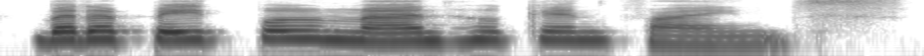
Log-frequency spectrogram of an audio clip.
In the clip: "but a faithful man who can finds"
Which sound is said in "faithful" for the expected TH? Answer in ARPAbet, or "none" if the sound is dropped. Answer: T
